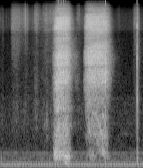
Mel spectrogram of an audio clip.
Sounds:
Sniff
